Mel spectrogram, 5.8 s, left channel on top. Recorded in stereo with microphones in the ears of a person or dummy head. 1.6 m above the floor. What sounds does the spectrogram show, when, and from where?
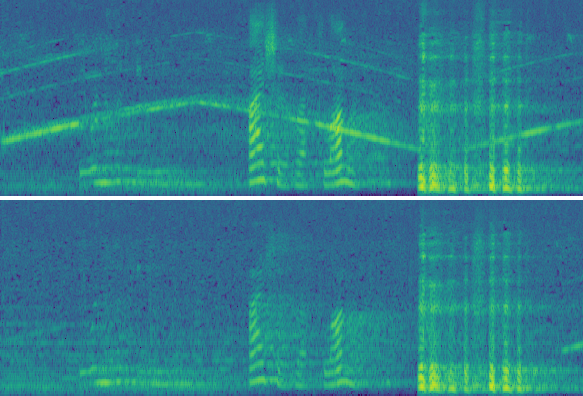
0.8 s a woman speaking: 25° left (ahead or behind), 5 m
2.5 s a woman speaking: 65° left (ahead or behind), 1.4 m
4.2 s laughter: 5° left (ahead or behind), 0.6 m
